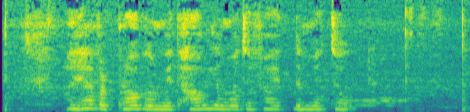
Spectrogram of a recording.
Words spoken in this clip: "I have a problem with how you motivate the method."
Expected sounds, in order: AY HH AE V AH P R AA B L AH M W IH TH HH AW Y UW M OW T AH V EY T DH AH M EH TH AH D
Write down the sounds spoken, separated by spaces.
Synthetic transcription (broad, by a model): AY HH AE V AH P R AA B L AH M W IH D HH AW Y UW M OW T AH F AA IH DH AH M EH T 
